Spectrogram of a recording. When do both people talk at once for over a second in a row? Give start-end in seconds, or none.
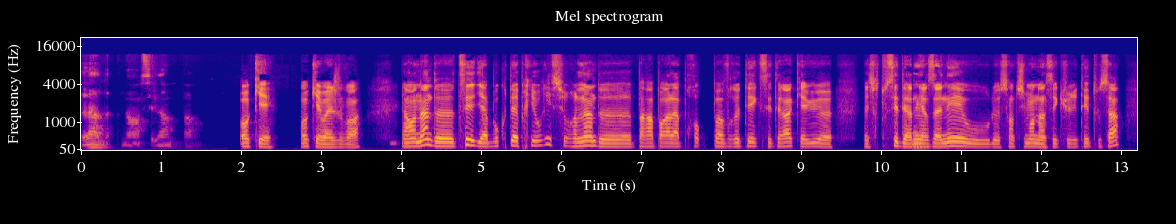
none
